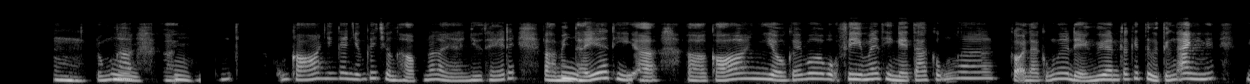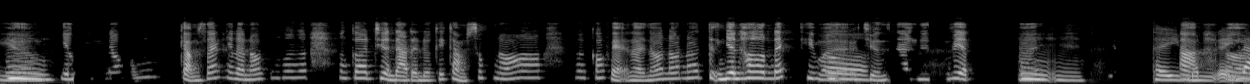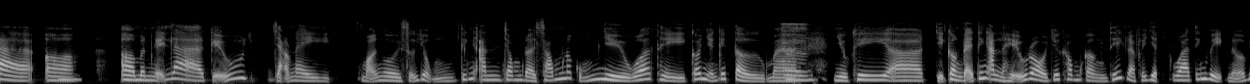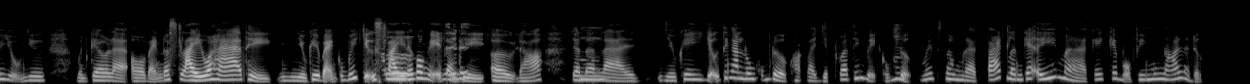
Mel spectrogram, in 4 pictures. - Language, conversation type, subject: Vietnamese, podcast, Bạn nghĩ sự khác nhau giữa phụ đề và lồng tiếng là gì?
- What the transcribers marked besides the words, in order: tapping; unintelligible speech; other background noise; distorted speech; in English: "slay"; in English: "slay"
